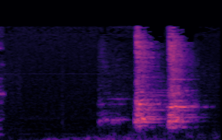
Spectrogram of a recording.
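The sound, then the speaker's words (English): Two sharp, loud metallic clanks of pots knocking together in quick succession, with a softer clatter just before them, as someone washes dishes. “Wow, now we're making pot noises, huh? Now we're doing dishes?”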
